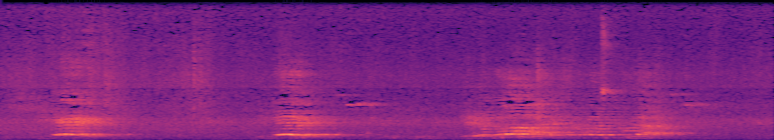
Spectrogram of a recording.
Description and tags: a young man shouts something unintelligible in Spanish, there is rhythm and some singing in it
field-recording, male, rhythm, shout, speak, voice, yelling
